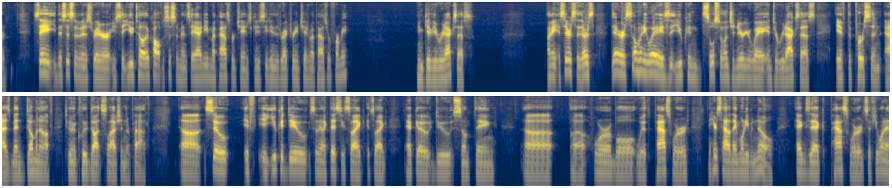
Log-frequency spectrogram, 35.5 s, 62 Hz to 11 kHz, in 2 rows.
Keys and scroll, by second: 0.0-2.6 typing, 0.9 Return, 20.6 Return, 21.5 ctrl+[, 21.6 typing, 23.5-35.5 typing.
